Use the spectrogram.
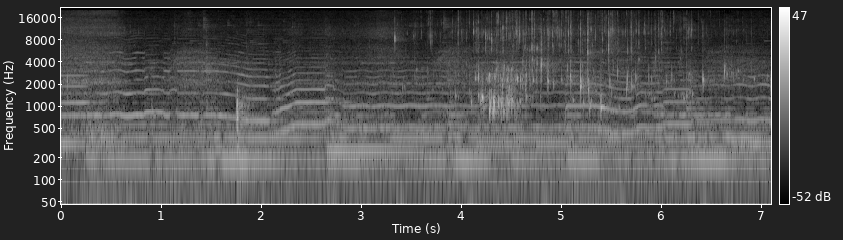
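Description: Water drips while vegan ramen soup cooks, a run of small wet taps and trickles over a steady tonal hum from the kitchen, growing busier and a little louder in the second half.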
